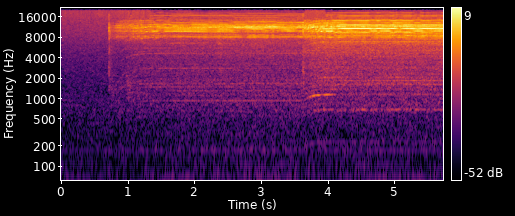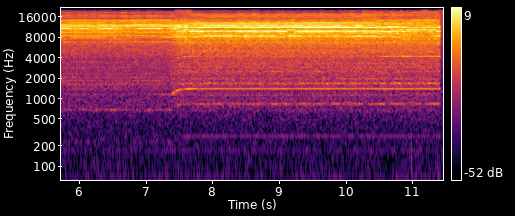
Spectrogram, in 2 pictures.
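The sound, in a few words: portable capsule fan running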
